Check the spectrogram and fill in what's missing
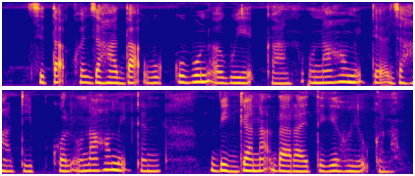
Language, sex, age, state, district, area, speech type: Santali, female, 18-30, West Bengal, Purba Bardhaman, rural, spontaneous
